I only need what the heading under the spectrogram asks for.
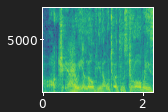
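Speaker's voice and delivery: soft, sweet-talking imitation; mock smitten lads. Market lads wooing the visiting girls, mock-tender.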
